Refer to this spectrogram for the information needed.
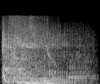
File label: reactor cap backfire; stars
